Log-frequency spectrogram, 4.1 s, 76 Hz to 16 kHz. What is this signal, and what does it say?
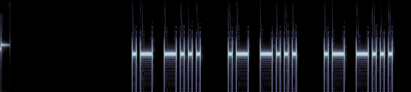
Morse code, heard as a keyed tone, about 30 wpm, 700 Hz. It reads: AB AB AB
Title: Canadian Provinces and Territories - Repeated 3x - 30wpm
